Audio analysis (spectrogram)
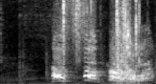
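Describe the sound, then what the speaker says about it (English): A war dog in the Battle Brothers video game barks three times in quick succession, close and fairly loud, with no talking. "Let's put the dog out."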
